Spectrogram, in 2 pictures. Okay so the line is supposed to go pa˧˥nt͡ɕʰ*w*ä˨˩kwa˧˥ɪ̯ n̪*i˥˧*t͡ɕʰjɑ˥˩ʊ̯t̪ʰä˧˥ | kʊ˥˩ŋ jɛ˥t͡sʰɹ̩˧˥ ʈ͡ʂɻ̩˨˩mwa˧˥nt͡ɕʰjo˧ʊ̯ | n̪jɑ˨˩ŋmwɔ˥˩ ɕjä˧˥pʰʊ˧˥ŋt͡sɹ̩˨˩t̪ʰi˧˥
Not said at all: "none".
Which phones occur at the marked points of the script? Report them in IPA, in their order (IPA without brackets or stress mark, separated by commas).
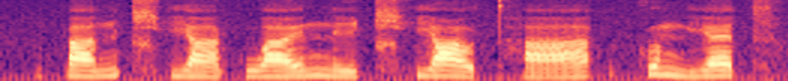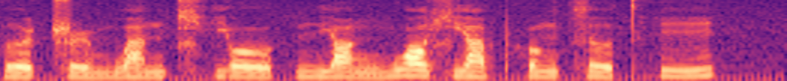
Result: j, i˧˥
